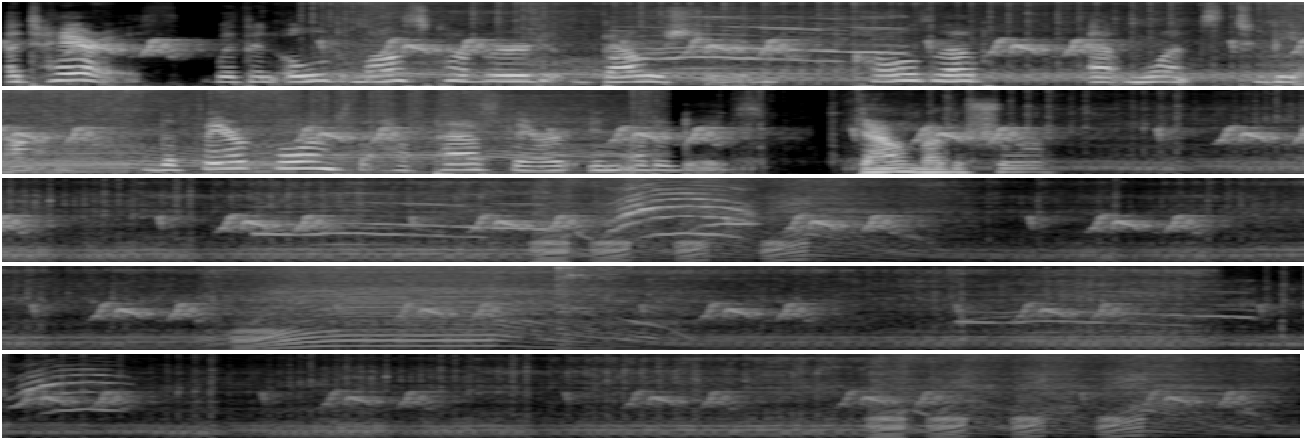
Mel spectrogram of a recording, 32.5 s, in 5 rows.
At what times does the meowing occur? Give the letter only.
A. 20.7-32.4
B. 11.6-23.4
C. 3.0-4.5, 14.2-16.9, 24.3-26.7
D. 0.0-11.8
C.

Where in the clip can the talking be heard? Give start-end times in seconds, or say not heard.
0.0-11.8.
